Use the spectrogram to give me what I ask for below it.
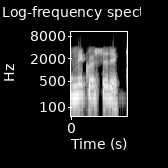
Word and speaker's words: microcytic: I had a professor that said microcytic too. It's the British way to pronounce it.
